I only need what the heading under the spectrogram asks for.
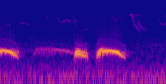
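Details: Trapping decoy spotted dove calling: a drawn coo fading downward, a soft continuing hum, then a brief note and a longer arched croo; a faint high chirp overhead.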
